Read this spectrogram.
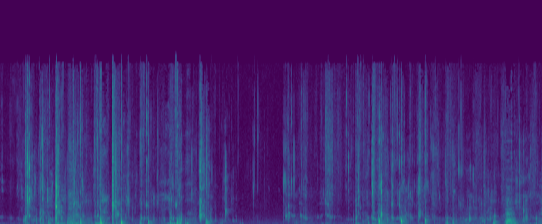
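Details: Tito, a pet dog, chews a cordon bleu meal, recorded close up for ASMR with no talking. Sharp crunchy bites come in bursts, broken by a brief near-silent pause before the chewing resumes steadily.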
